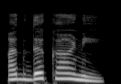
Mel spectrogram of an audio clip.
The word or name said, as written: ಅದ್ದಗಾಣಿ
